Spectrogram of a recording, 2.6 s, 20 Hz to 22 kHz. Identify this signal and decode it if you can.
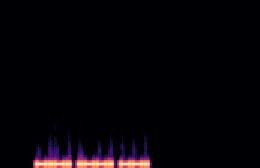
Morse code, heard as a keyed tone, about 40 wpm, 700 Hz. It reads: CPG
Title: USA Call Sign Postfixes - 3 Letters 40wpm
